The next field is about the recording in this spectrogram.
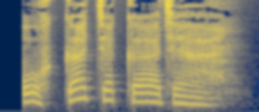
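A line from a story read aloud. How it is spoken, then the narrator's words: Sighing. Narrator (Russian): Вздыхает Светка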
